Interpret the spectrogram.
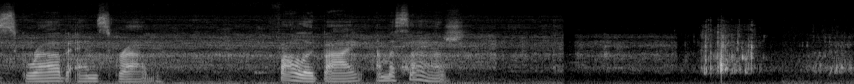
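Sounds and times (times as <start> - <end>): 
speech: 0.2 - 1.8, 2.8 - 4.7
water trickling and sloshing in a Turkish bath: 6.8 - 8.5.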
